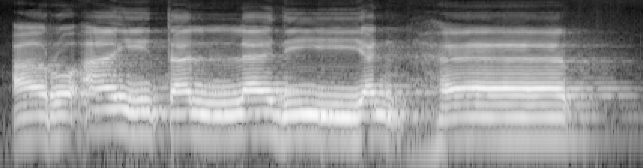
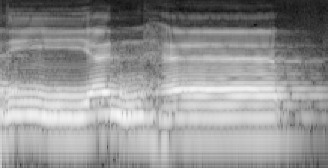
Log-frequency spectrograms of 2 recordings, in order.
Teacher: nun sukun nya bunyinya harus sambung dengan huruf H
